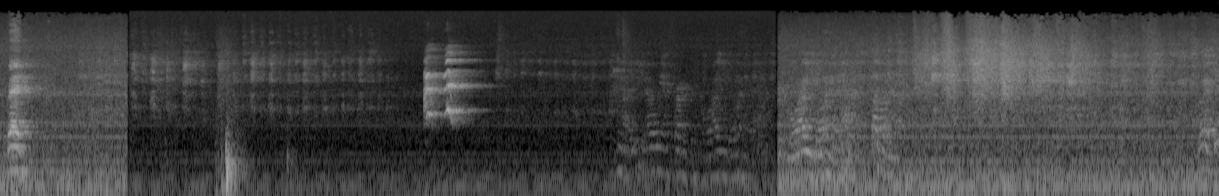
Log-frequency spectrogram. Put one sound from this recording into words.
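A young man talks casually nearby in an echoing room.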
